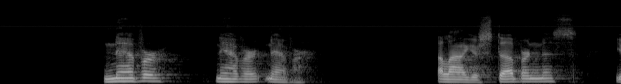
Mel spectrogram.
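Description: A middle-aged man speaks through a microphone with pauses, in an echoing room.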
